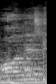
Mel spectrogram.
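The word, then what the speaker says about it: honest: लेकिन यहाँ पे देखिएगा एच है, लेकिन एच साइलेंट रहता है, ओ से चालू होता है, ऑनेस्ट नहीं होता, ऑनेस्ट होता है, इसलिए यहाँ पे एन आ जाएगा।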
